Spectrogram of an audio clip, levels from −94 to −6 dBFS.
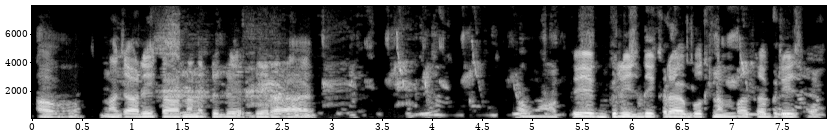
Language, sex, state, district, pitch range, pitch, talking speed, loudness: Hindi, male, Jharkhand, Sahebganj, 105-155 Hz, 110 Hz, 160 wpm, -17 LUFS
